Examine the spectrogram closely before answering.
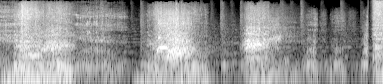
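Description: A giant ape roaring three times, each roar about a second long, over background music.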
